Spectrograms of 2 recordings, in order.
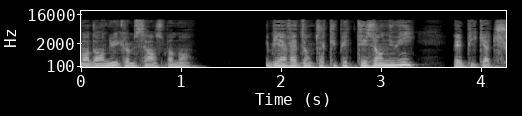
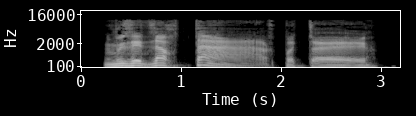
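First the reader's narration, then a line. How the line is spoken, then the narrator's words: Icy. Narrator (French): dit Rogue d'une voix glaciale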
